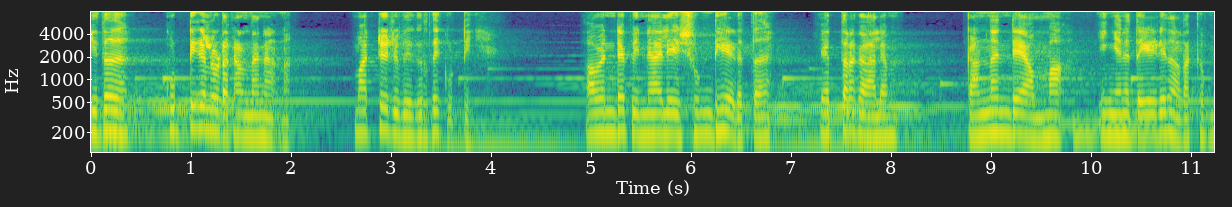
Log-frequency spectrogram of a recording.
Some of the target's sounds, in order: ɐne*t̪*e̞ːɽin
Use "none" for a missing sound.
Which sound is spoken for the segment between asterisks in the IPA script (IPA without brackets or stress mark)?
t̪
